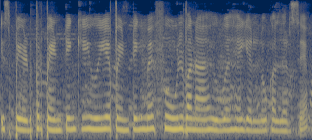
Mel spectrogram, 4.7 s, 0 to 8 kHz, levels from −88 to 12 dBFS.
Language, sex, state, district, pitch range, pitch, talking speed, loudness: Hindi, female, Chhattisgarh, Bilaspur, 220-245 Hz, 230 Hz, 205 wpm, -14 LUFS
